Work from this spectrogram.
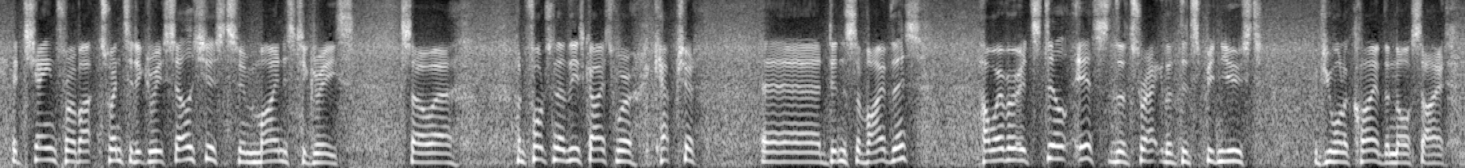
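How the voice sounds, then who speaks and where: A man speaks with long, frequent pauses. The sound is dry with no echo, over noticeable background noise. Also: moderate pace. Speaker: travel vlogger. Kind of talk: casual vlog chat. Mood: cheerful, relaxed. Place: open country. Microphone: phone near.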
